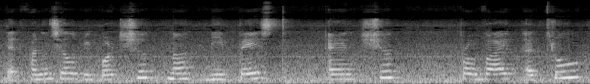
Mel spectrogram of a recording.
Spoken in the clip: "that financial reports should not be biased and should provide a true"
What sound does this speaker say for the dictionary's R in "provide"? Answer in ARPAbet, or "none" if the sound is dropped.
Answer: R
